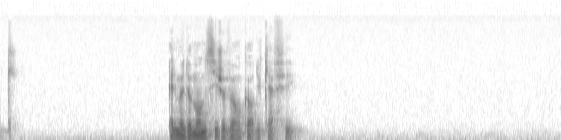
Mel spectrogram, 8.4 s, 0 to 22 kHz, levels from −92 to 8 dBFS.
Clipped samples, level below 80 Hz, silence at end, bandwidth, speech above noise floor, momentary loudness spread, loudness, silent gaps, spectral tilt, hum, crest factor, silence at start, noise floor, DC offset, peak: under 0.1%; -56 dBFS; 4 s; over 20 kHz; 33 dB; 17 LU; -37 LUFS; none; -6.5 dB/octave; none; 22 dB; 0.1 s; -68 dBFS; under 0.1%; -18 dBFS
